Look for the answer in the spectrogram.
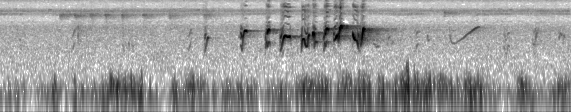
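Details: Red-whiskered bulbul used as a decoy, singing at wild birds: a short burst of rich, quick warbled notes, then a single rising slurred whistle, over steady low rumbling and a thin high hiss.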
